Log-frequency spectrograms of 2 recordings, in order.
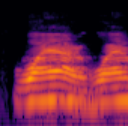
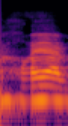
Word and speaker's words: where: ওয়ার মানে হচ্ছে কোথায়, মানে ওটা হয়ার, আমরা যেটাকে সাধারণত বলি হয়ার, যে কোথায়, ওটা কিন্তু এগুলো তো হয়ার না, কোথাও ওটা ওয়ার হবে।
